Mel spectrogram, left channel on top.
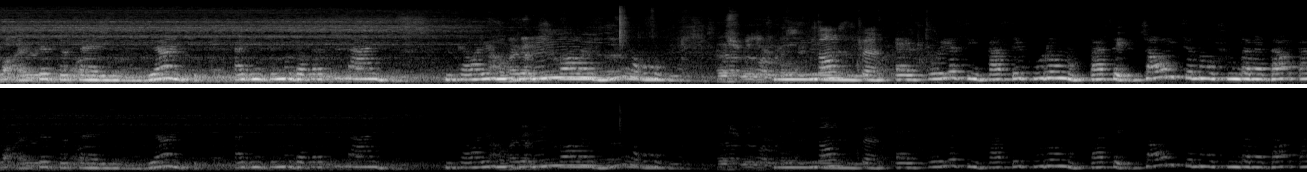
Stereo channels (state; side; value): quieter; right; 22.1 dB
